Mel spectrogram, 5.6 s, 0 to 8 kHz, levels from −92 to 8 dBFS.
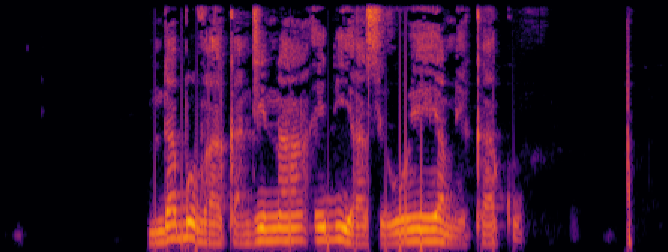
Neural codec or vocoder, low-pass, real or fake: none; 7.2 kHz; real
